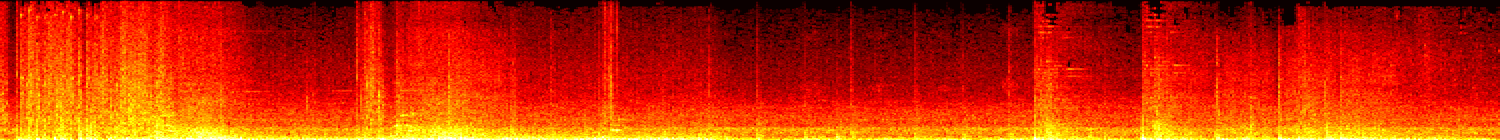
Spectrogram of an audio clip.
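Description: Game music plays steadily with a heavy beat.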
